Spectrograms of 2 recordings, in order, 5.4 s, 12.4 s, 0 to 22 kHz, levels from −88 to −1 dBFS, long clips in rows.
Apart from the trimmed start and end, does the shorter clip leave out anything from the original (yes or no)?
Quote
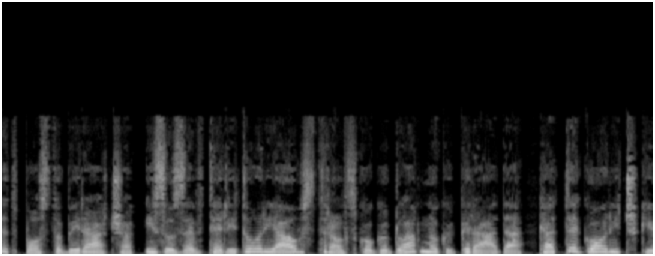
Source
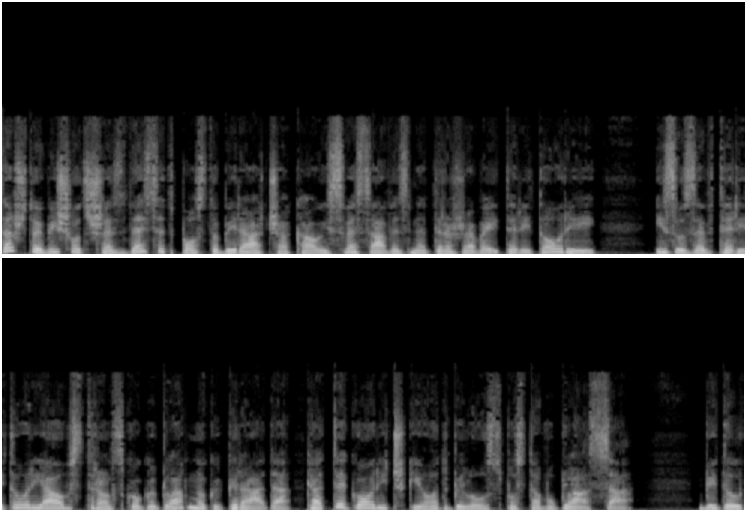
yes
